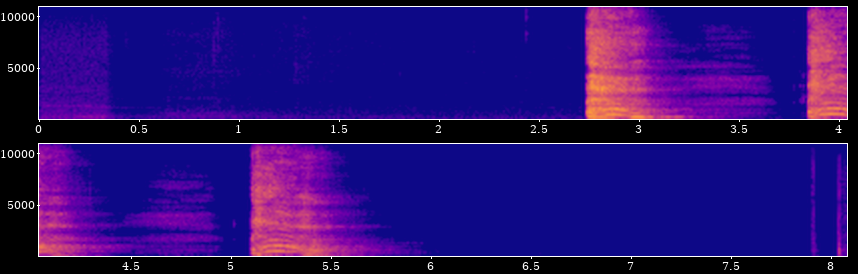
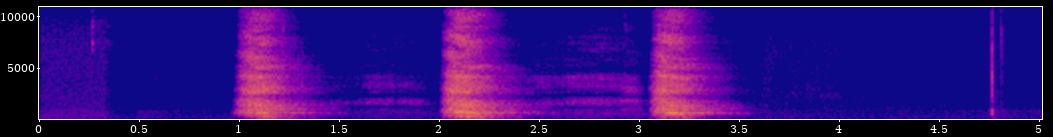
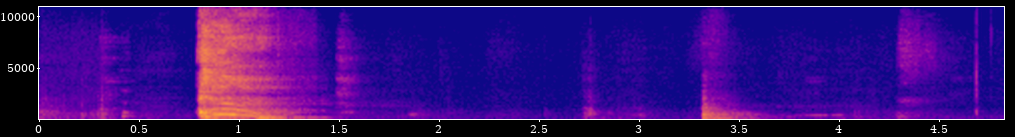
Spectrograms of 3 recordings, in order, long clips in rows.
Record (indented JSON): {
  "three_cough_length": "8.1 s",
  "three_cough_amplitude": 29203,
  "three_cough_signal_mean_std_ratio": 0.24,
  "exhalation_length": "5.0 s",
  "exhalation_amplitude": 6644,
  "exhalation_signal_mean_std_ratio": 0.32,
  "cough_length": "4.8 s",
  "cough_amplitude": 29203,
  "cough_signal_mean_std_ratio": 0.25,
  "survey_phase": "beta (2021-08-13 to 2022-03-07)",
  "age": "65+",
  "gender": "Female",
  "wearing_mask": "No",
  "symptom_none": true,
  "smoker_status": "Never smoked",
  "respiratory_condition_asthma": false,
  "respiratory_condition_other": false,
  "recruitment_source": "REACT",
  "submission_delay": "15 days",
  "covid_test_result": "Negative",
  "covid_test_method": "RT-qPCR",
  "influenza_a_test_result": "Negative",
  "influenza_b_test_result": "Negative"
}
